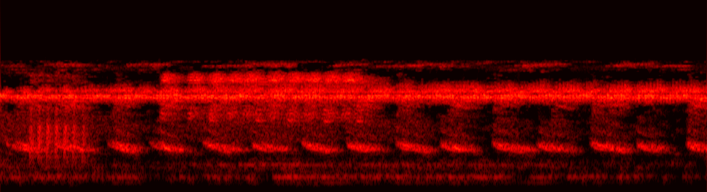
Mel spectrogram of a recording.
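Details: Frogs croaking at night by a lake, a quick rattling burst at the start, then evenly spaced falling notes about every half second, over a steady high insect whine and a faint low hum.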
